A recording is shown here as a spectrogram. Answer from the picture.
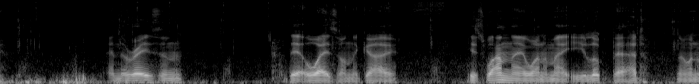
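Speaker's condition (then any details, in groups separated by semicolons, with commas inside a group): No condition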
